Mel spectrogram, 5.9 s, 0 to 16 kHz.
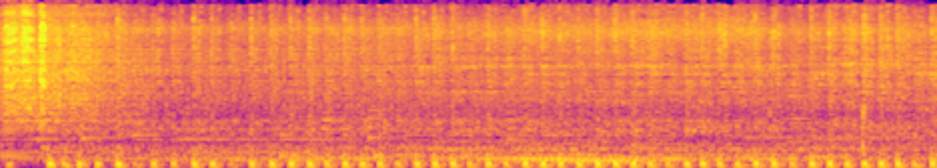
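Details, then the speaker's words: Small single-cylinder motorcycle after fresh Shell Advanced AX7 10W-40 synthetic-based oil change, warming up: even regular putter about three beats a second at idle, no ticks or knocks, smoother than before; normal idle. "mengaku sementara bunyinya juga jadi lebih halus karena ukurannya tentunya sama yang kalau kemalaman"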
